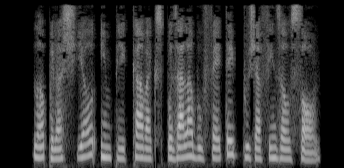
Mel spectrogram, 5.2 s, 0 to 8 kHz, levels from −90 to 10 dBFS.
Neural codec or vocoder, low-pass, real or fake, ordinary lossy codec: codec, 16 kHz in and 24 kHz out, 0.4 kbps, LongCat-Audio-Codec, two codebook decoder; 7.2 kHz; fake; MP3, 32 kbps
